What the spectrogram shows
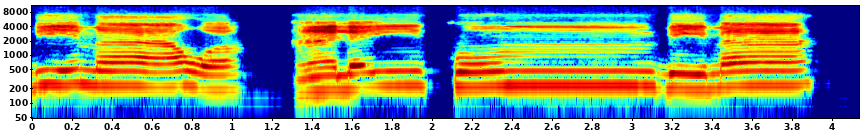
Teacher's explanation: jadi MB itu dibaca dengan sembunyi di dalam huruf ba kemudian dibaca dengan dengung · Jadi huruf mim ini disembunyikan di sisi huruf ba dengan dengung. Ya. Jadi mimnya itu dibaca dengan sembunyi di dalam huruf ba. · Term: Ikhfa Syafawi, ikhfa syafawi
